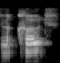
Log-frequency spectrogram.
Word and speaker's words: Likud: oh, look, I think it's pronounced Likud Party.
